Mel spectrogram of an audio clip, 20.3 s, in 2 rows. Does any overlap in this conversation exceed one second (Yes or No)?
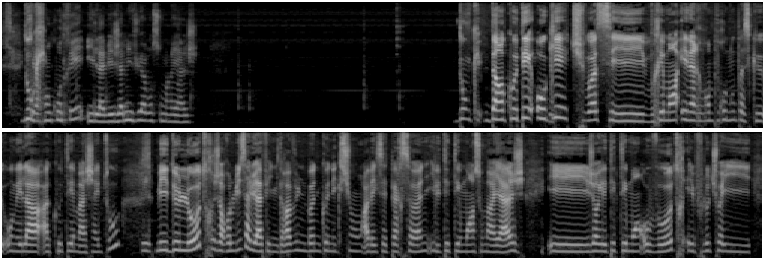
No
